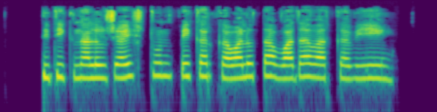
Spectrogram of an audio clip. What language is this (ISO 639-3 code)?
pus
